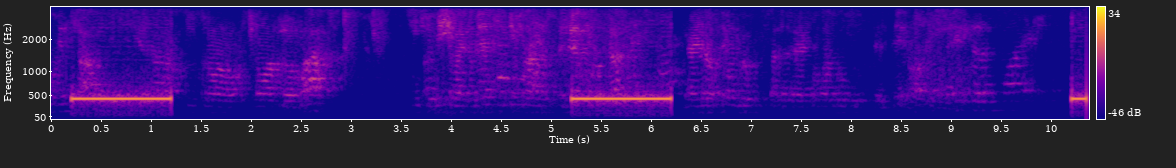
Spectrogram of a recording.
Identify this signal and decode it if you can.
Ringback tone (Europe, 425 Hz), with speech.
